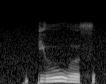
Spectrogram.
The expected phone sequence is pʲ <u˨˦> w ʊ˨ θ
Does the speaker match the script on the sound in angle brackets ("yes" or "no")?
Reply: yes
